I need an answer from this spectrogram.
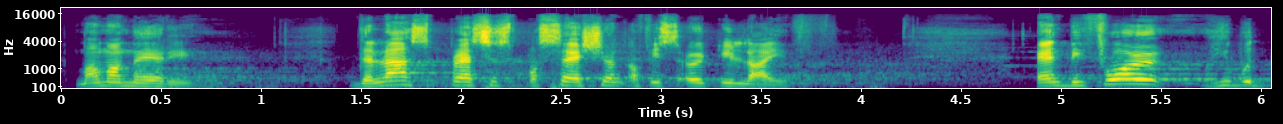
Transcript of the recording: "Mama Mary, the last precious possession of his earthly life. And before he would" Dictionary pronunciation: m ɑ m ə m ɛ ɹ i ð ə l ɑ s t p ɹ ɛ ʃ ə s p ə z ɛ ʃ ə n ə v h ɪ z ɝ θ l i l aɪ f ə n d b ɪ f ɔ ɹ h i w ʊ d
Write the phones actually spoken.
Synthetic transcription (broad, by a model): m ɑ m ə m ɛ ɹ i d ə l ɑ s t p ɹ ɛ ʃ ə s p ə s ɛ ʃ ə n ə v h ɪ s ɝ t l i l aɪ f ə n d b ɪ f ɔ ɹ h i w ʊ d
